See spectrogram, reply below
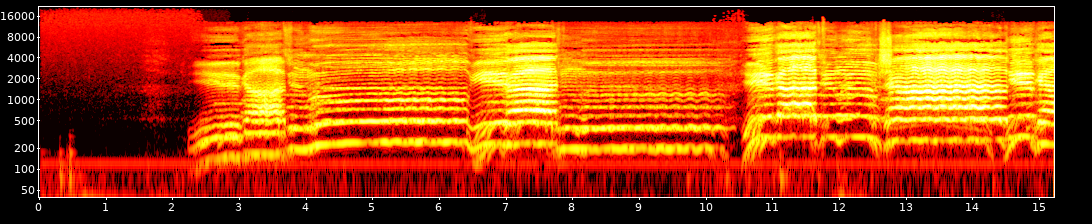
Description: You got to move Bass & Tenor; training recordings

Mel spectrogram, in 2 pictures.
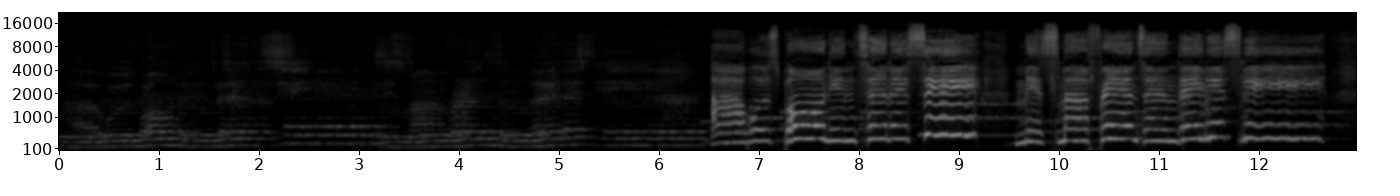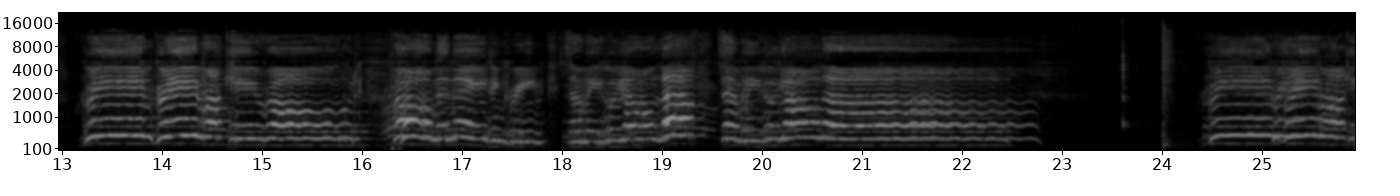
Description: Soprano; training recordings

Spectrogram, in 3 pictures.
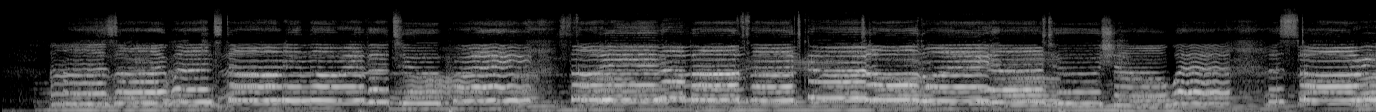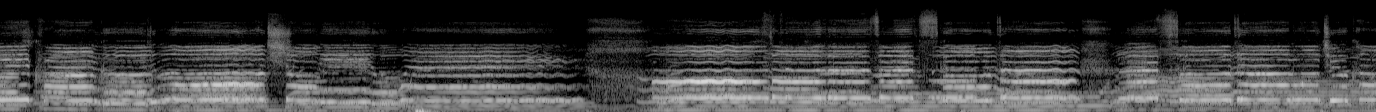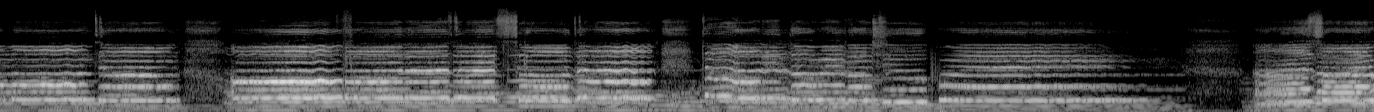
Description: As I went down in the river to pray Soprano; training recordings

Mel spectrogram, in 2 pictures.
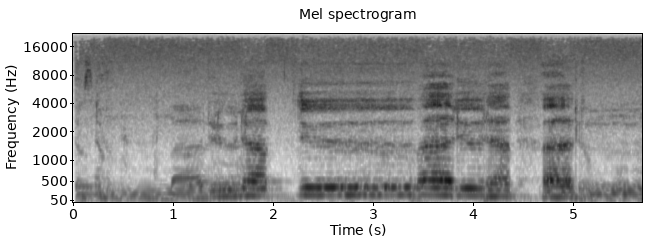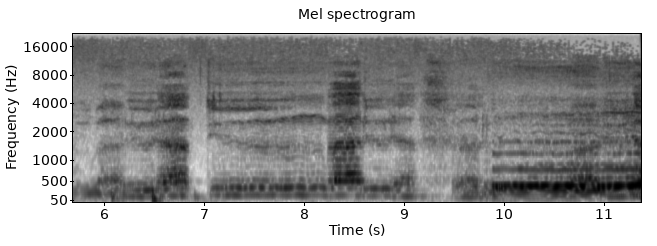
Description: Spin Soprano; training recordings

